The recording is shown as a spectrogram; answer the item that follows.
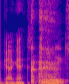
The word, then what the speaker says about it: Gygax: No, that was like when, you know, D&D was picking up with Gary Gygax. Am I saying that correctly? – Yep. Right. Yep. Gary Gygax.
